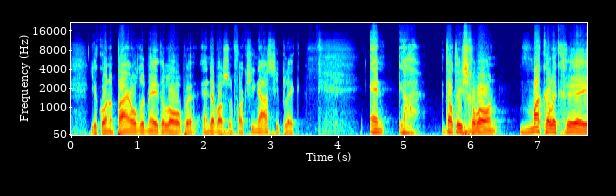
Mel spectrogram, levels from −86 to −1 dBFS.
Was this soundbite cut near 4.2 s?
no; 0 cuts

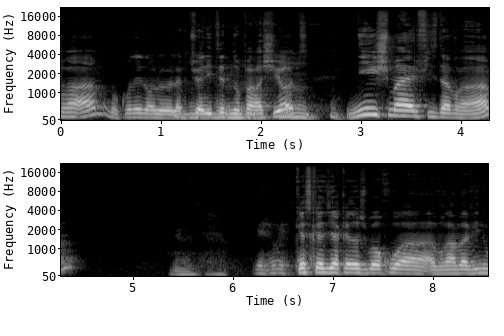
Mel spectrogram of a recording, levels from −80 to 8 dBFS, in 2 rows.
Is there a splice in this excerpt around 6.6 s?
no; 0 cuts

